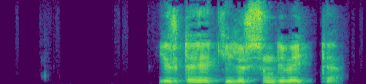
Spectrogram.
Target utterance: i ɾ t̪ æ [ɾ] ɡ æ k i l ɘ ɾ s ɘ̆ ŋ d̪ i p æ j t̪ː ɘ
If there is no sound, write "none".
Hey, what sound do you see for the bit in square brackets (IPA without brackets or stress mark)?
none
